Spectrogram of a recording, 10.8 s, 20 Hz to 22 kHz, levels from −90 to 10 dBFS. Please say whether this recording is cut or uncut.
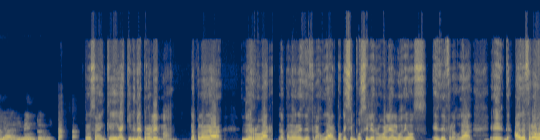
cut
